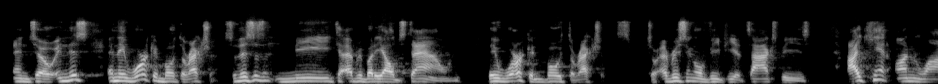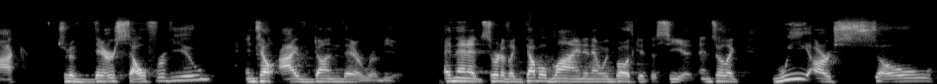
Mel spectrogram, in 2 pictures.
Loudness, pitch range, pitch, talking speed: -19 LUFS, 130-160 Hz, 140 Hz, 200 wpm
